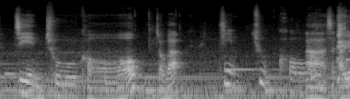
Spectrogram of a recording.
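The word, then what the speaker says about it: 进出口: Kalau di bahasa Mandarin itu kita bacanya jin chu kou.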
